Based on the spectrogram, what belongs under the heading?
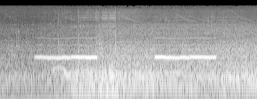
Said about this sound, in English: A green light above his tracks is flashing in time with the beeping noise from the computer. He pulls off the tracking device.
